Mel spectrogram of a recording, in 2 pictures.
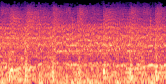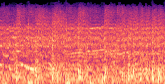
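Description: Thrash metal band playing live: heavily distorted electric guitar playing a lead line with bent, gliding notes over rhythm guitar, bass and drums.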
